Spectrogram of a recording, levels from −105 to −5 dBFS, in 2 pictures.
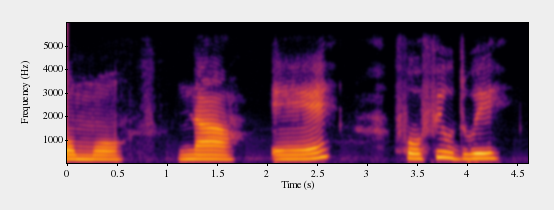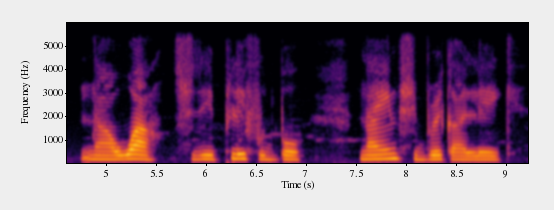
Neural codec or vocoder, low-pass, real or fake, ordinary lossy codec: none; 5.4 kHz; real; none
